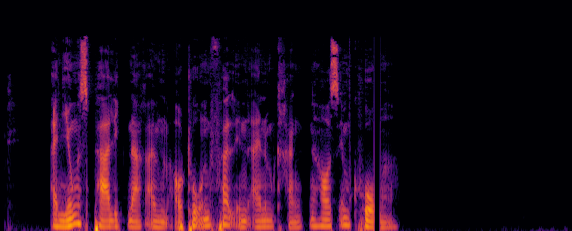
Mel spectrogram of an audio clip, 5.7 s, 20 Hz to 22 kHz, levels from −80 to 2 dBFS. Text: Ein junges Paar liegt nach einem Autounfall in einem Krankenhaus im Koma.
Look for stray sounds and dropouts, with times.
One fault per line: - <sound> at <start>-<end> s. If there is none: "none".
- dropout at 3.7-3.8 s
